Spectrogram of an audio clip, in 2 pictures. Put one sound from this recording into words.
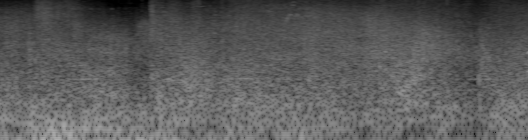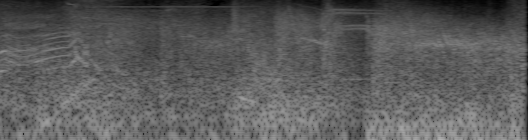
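A huge energy blast roars and rumbles.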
